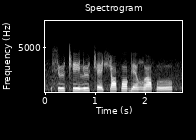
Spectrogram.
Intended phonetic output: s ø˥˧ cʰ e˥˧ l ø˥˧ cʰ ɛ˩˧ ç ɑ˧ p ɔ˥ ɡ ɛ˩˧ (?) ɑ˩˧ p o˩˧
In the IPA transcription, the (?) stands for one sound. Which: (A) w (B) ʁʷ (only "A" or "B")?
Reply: B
